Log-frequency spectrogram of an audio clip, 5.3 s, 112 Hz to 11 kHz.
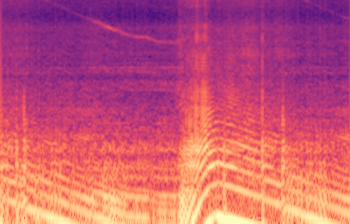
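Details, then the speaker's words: Mk6 Fiesta ST150 2.0 Duratec four-cylinder, started after sitting 7 months, no exhaust smoke: smooth rise and fall of revs with no ticking or knocking over the exhaust note; sounds healthy and smooth. "Sounds good. Doesn't sound too ticky or nothing, sounds nice. The 2 litre Duratex can be a wee bit ticky anyway, but sounds great, sounds really smooth."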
